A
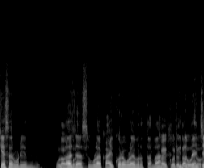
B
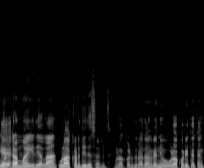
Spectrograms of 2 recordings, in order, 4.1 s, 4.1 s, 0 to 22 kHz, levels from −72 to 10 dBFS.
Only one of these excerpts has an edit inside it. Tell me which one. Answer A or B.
B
